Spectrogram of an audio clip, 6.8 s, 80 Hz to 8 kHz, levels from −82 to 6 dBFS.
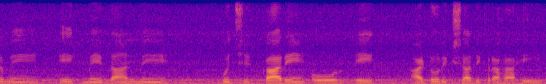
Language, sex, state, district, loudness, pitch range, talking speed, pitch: Hindi, male, Chhattisgarh, Bastar, -27 LUFS, 145-165 Hz, 115 wpm, 155 Hz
